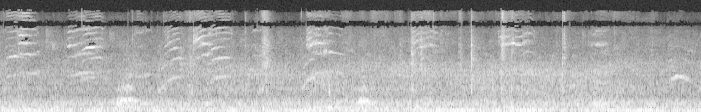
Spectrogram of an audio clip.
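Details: Three Norwegian Forest Cat kittens with mother Sophie, mewing almost constantly: high, arching squeaks overlap one another every second or so, with a few deeper, longer cries, over a faint low background hum.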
